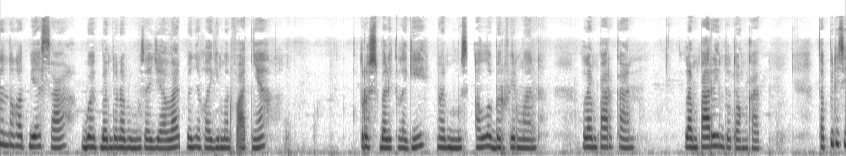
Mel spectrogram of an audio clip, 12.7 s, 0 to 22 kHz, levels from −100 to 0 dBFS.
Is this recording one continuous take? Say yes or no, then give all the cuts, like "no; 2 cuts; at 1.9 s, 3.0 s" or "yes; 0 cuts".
no; 3 cuts; at 2.7 s, 6.6 s, 7.0 s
